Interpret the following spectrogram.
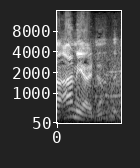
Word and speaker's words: Aniode: No, Aniode.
